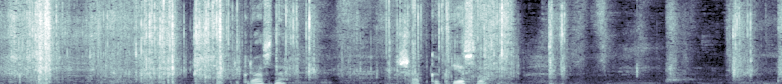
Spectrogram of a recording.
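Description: Plastic wrap crinkles and rustles as hands handle it.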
